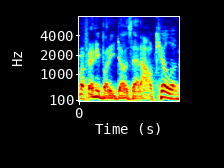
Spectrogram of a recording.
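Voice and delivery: put-on furious king voice. Retelling a Bible story, King David's reply to Nathan: imitating furious King David. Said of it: "King David gets furious".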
